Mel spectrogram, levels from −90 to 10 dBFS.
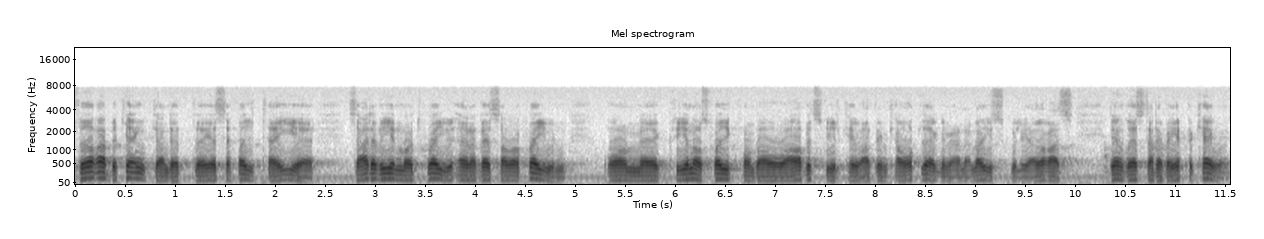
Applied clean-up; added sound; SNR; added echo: none; none; none; none.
